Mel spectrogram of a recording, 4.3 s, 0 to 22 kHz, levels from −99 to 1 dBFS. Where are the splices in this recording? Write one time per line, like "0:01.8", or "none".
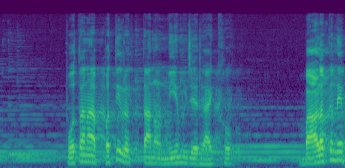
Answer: none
